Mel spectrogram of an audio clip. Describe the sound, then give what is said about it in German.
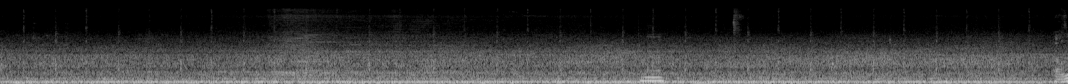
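A six-cylinder car engine runs steadily at idle, a smooth, quiet low hum with a constant droning tone and no change in pitch throughout. “so rein 6 Zylinder klingt doch einfach schön. Das ist so ein relativ ruhiger Klang und man hört es quasi nicht.”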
